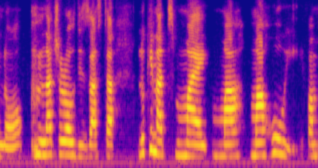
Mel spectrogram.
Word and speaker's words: Maui: Looking at Maui, if I'm pronouncing it correctly, Maui, the fire we had, it was, I think, last year. Then this year we also had another hurricane. Malawi. Maui.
